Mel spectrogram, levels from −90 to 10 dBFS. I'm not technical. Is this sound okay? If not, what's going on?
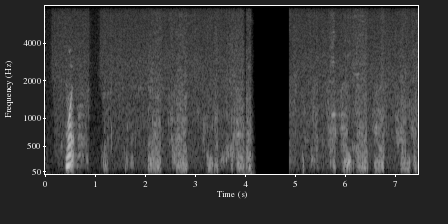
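No. There are several distinct problems, all in the first five seconds.

From the very start to 0.19 s, and again from 0.89 to 1.14 s, the speech briefly sinks or goes muffled. That's speech suppressed in double talk, likely from the call's echo control turning everything down while both sides spoke.

Between 0.62 and 0.79 s a faint, slightly delayed repeat of the speech comes through, trailing about 0.18 s behind. This is an echo leak, likely the far end's loudspeaker sound getting back into its microphone.

At about 3.96 to 4.01 s there's a tiny smear where roughly a twentieth of a second went missing and was patched over. This is short concealed packet loss.

From 4.10 to 4.88 s the sound briefly continues as a fading buzz or hiss, then goes quiet for most of that stretch, and speech resumes with that piece gone. That's a long network dropout, likely a gap in the connection.

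The call itself carries nothing above 8 kHz, which gives the usual slightly dulled phone-call top end.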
